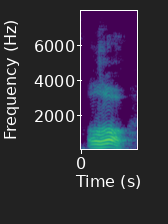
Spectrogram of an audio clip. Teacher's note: Gha itu keluar dari tenggorokan yang bagian atas.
